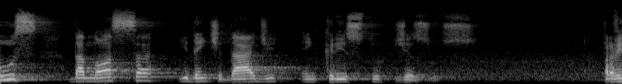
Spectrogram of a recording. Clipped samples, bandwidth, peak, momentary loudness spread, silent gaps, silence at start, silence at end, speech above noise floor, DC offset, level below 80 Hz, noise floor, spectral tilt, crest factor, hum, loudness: under 0.1%; 15 kHz; -10 dBFS; 15 LU; none; 0 s; 0 s; 28 dB; under 0.1%; -74 dBFS; -55 dBFS; -3.5 dB/octave; 18 dB; none; -27 LUFS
